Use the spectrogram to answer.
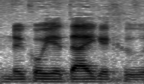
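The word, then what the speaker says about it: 名古屋大学: And so I had the opportunity to go to Nagoya Daigaku, is how they say it in Japanese, the university.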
